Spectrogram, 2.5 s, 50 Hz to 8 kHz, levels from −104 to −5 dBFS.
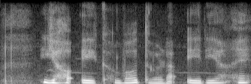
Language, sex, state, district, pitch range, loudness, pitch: Hindi, female, Himachal Pradesh, Shimla, 185-210 Hz, -18 LUFS, 195 Hz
